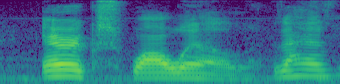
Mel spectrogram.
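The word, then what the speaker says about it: Swalwell: Eric Swallwell.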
